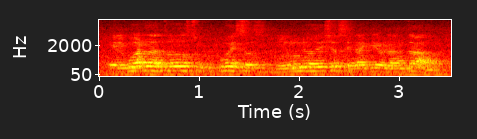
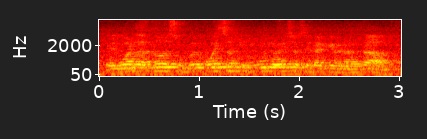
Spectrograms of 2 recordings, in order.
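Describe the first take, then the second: The two takes are said the same way.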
